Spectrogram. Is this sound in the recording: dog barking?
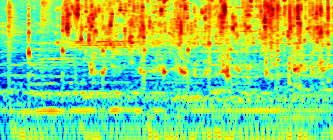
no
